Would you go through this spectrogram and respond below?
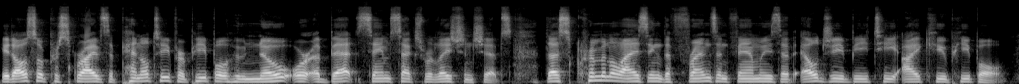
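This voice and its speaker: A man's voice: mid-range voice, darkish tone. Man hosting, reading a statement steadily. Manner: hesitant fillers, measured reading. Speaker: talk show host.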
